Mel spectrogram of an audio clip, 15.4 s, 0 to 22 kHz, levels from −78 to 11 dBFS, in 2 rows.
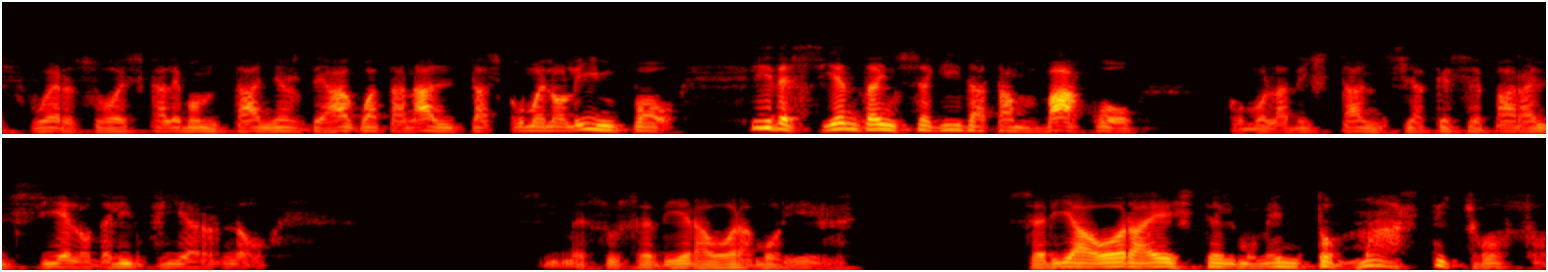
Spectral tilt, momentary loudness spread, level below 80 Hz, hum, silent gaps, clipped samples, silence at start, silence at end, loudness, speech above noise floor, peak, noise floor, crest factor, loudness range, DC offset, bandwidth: -7 dB/octave; 16 LU; -60 dBFS; none; 6.03-6.12 s, 9.51-10.28 s, 12.13-12.72 s; under 0.1%; 0.05 s; 0 s; -26 LUFS; over 64 dB; -6 dBFS; under -90 dBFS; 22 dB; 10 LU; under 0.1%; 5.8 kHz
